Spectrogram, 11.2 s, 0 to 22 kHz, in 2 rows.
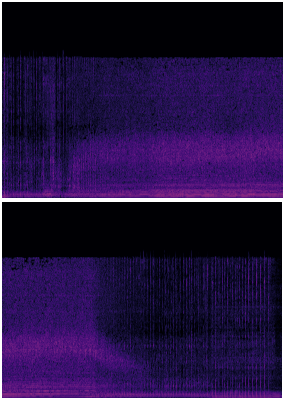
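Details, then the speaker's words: Echo GT200R two-stroke trimmer after the L screw was adjusted and the drive shaft was repositioned to engage: a high, buzzy note holds a steady, even speed, then winds down cleanly. The H screw was already correct, and it now runs normally. "so it looks like that fixed the problem in the the engine seems to be running much better as well"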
